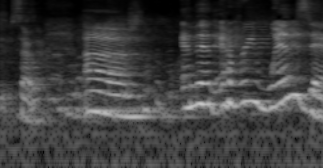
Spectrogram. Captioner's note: audience laughs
